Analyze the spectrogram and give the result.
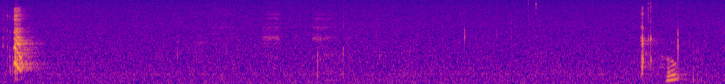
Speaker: Hey, somebody's got the hiccups this morning.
